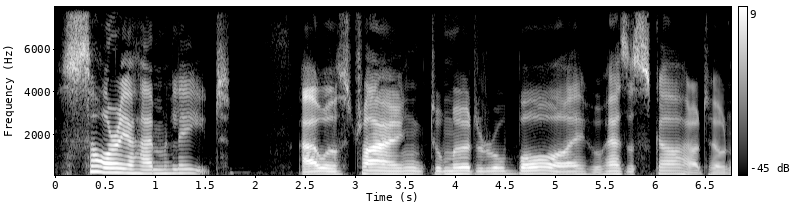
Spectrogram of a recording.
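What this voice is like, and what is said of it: Voldemort impression. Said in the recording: “that amazing Voldemort impression”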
